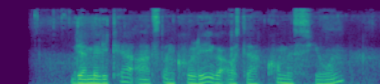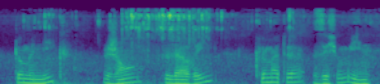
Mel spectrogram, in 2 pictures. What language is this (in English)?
German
